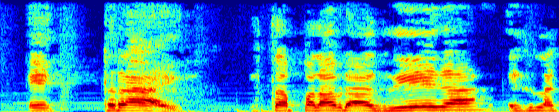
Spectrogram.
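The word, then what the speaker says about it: ἔχθρα: Bien, la raíz etimológica de la palabra enemistad es una palabra griega que se pronuncia algo como ektrai.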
